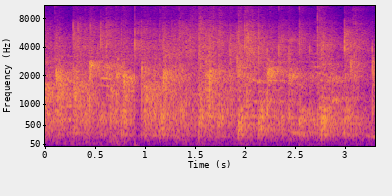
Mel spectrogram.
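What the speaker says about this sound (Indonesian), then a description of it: "tepuk tangan dulu buat kelompok" A class claps for a student group, a moderate burst of sharp hand claps from a small roomful of students, fairly close and steady, with faint voices mixed in.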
